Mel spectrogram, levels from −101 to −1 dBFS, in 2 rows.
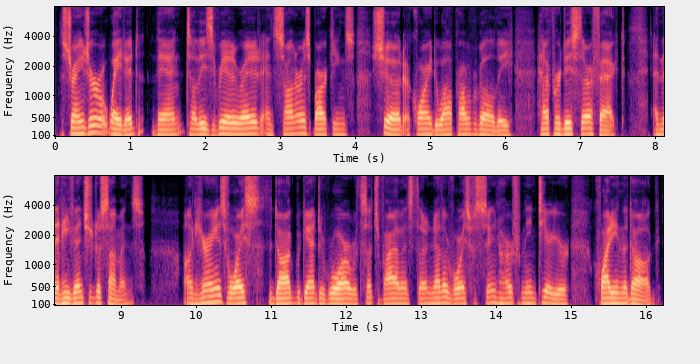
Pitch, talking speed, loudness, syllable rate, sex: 120 Hz, 180 wpm, -16 LUFS, 5.7 syllables/s, male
